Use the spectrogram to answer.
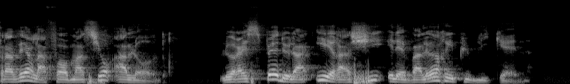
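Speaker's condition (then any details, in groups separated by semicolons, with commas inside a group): No condition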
